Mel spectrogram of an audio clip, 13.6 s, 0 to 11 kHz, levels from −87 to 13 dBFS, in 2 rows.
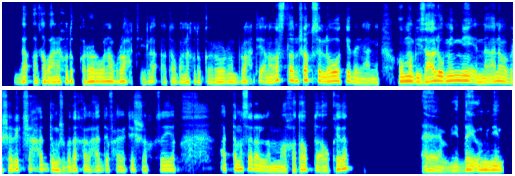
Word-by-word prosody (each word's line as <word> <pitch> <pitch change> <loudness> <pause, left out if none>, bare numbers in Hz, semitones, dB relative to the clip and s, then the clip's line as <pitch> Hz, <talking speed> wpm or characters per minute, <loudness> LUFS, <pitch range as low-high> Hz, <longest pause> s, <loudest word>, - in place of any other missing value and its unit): لأ، 115 +5 -3 0.2
طبعًا 120 -1 +2
آخُد 125 +1 -2
القرار 125 +1 +1
وأنا 125 0 +2
براحتي، 120 -4 -3
لأ 115 0 -8
طبعًا 110 0 -4
آخد 115 0 -7
القرار 110 0 -3
أنا 120 - -2
براحتي. 125 +2 -3
أنا 115 +4 -1
أصلًا 160 -3 +2
شخص 160 +1 +3
اللي 125 -3 +4
هو 140 0 +7
كده 135 -4 0
يعني، 95 0 -5 0.3
همّ 135 +2 +7
بيزعلوا 120 +5 +6
منّي 150 -2 +5
إن 110 0 +1
أنا 125 +5 +2
ما 130 - +3
باشاركش 115 +4 -3
حد 130 -2 -4
ومش 105 -4 -1
بادخّل 105 +3 -3
حد 110 +2 -6
في 110 - -11
حياتي 105 +3 -8
الشخصية. 120 +3 -6 0.6
حتى 130 - -2
مثلًا 135 0 +1
لمّا 95 -3 -2
خطبْت 115 +5 -3
أو 95 +2 -2
كده، 145 +8 +1 1.0
آآ، 105 -1 -1
ف - - -6
بيتضايقوا 100 +5 -1
منّي 115 0 +2
ان 110 - 0
115 Hz, 195 wpm, -22 LUFS, 105-130 Hz, 1.0 s, هو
